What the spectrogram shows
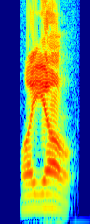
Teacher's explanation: لنا وَلَكُمْ وَيَرْحَمُنَا اللَّهُ إِيَّانَا وَإِيَّاكُمْ وَيَرْ را کو پر پڑھیں گے، را ساکن سے پہلے زبر ہے اس لیے را کو موٹا پڑھیں گے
